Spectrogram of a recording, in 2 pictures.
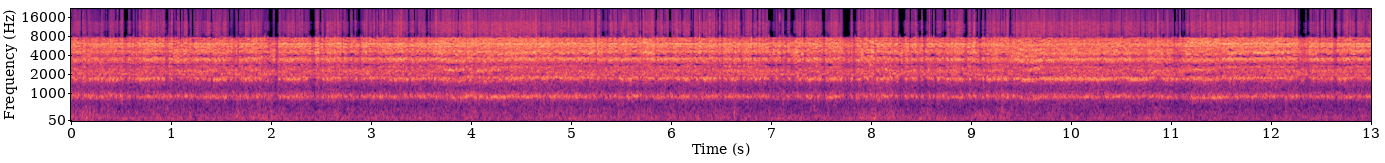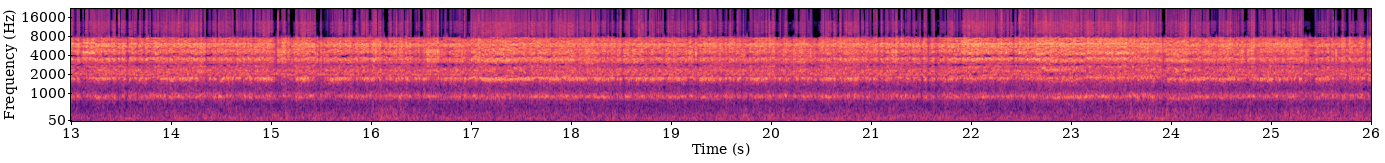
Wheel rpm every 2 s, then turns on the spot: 230, 230, 220, 230, 230, 230, 230, 230, 230, 230, 230, 230, 230.
none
